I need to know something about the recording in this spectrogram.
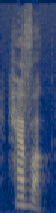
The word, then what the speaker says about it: havoc: 비슷하다고 볼 수가 있겠습니다 havok 자 어떻게 할 수 있을까요 이렇게시면 됩니다 발음을 기억해 보세요 hav 회복되기 힘든 큰 파괴 회복 회복 그렇죠 회복되기 힘 파괴가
